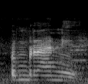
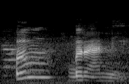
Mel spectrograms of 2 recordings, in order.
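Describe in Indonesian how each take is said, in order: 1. Tekanannya jatuh dekat akhir kata. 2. Tekanannya jatuh dekat awal kata. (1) "berarti kita menekankan pada kata berani" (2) "itu akan membuat pendengar menjadi terganggu"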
